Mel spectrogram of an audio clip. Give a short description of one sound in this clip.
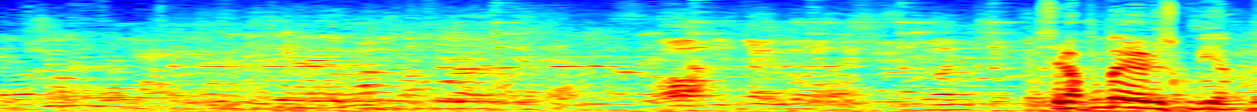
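People chatter at a busy table.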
